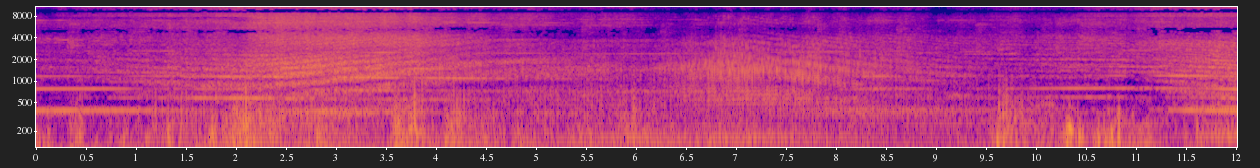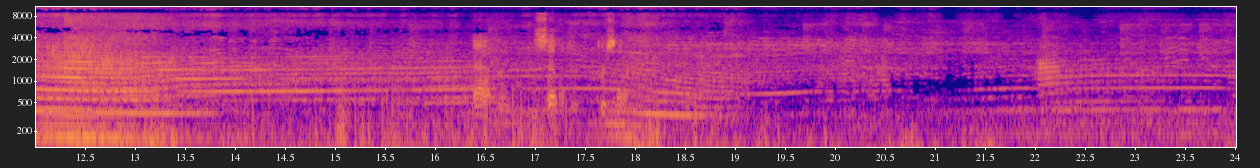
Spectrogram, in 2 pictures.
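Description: A small model plane's motor whines overhead, its pitch rising and falling as it passes.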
